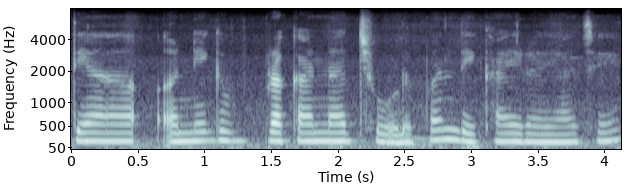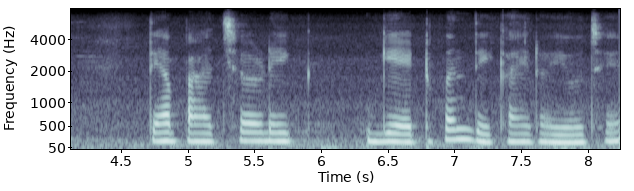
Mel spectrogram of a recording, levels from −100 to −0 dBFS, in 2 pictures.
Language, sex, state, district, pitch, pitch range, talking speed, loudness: Gujarati, female, Gujarat, Gandhinagar, 180 Hz, 170-185 Hz, 115 wpm, -17 LUFS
